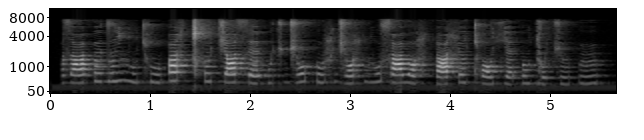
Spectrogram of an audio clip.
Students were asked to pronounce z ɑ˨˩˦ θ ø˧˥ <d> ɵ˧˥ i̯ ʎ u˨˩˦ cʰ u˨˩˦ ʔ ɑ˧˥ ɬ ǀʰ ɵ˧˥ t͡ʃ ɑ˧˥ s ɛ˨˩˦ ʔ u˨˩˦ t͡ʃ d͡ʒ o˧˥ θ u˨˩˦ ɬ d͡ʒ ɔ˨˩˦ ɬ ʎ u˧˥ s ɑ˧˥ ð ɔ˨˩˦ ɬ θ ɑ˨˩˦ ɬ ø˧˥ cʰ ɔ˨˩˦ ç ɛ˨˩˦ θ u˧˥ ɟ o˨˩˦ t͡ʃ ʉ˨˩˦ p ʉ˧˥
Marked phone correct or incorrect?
correct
